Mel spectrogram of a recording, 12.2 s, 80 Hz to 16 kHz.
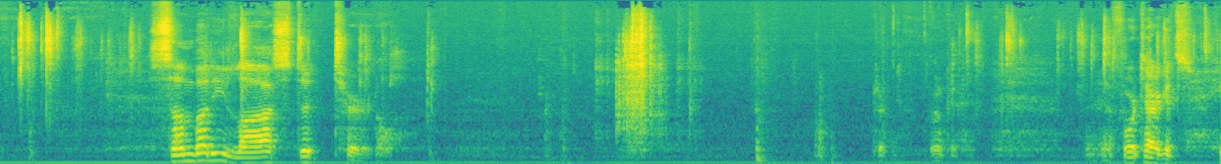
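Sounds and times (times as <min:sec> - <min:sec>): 
low steady hum: 0:00.0 - 0:12.2
dice tumbling onto a table: 0:00.1 - 0:01.4, 0:06.0 - 0:06.8, 0:09.5 - 0:11.8
speech: 0:01.7 - 0:04.0, 0:11.3 - 0:12.2.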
